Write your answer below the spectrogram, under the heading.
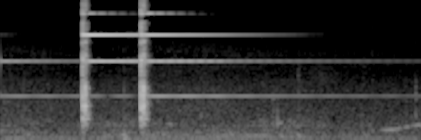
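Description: Chrome desk bell struck twice, about a second in and again under a second later, each ding ringing on and dying away slowly.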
